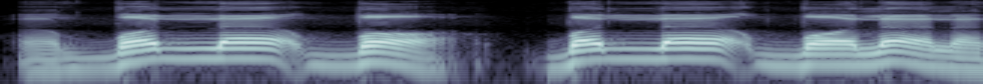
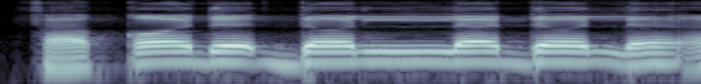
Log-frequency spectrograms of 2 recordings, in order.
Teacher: Jadi itu dot di hujung lidah tak mau. Dia tepi lidah. Mesti di tepi lidah. Kena gigi geraham. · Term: dad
